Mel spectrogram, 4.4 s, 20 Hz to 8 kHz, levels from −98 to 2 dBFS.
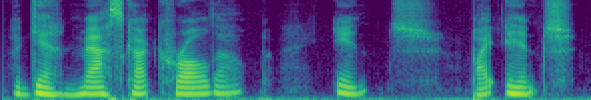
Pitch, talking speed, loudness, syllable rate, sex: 150 Hz, 95 wpm, -19 LUFS, 2.9 syllables/s, female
